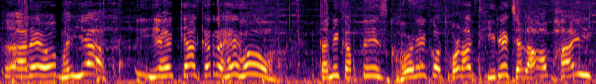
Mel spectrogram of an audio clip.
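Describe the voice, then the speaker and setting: Casting: stingy, fussy rich man of the village for an animated moral tale acted, high voice, dragging haggler's complaints, light music underneath. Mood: alarmed. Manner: haggling, drawn-out protesting. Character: stingy, fussy village merchant man, grumbling over every price. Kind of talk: animated moral-story cartoon acting.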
